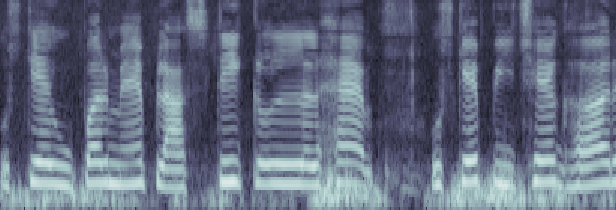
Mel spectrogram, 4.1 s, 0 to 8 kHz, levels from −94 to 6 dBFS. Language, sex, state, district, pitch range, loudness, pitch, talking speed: Hindi, female, Jharkhand, Ranchi, 255-280 Hz, -14 LUFS, 265 Hz, 145 wpm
